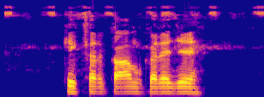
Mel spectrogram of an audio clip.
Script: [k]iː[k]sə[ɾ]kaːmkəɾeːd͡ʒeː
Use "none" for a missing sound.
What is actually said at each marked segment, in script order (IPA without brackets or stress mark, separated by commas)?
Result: k, k, ɾ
